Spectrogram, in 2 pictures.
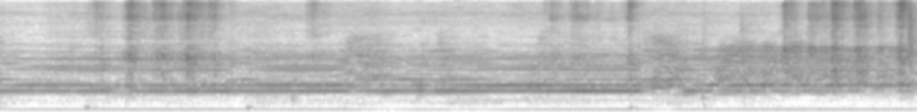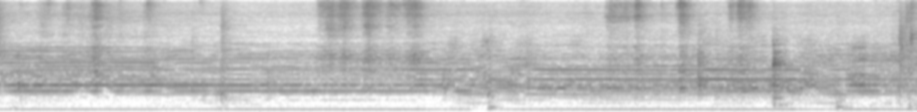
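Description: Electric hair clippers buzz continuously at a low, steady pitch, with a brighter, harsher whir as they bite in at intervals. Quiet and close, with no talking.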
